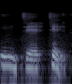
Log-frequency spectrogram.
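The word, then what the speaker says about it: indebted: English में बोलते हैं I will be इंटेड B silent रहेगा प्रशन की क्लास आगे होगी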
